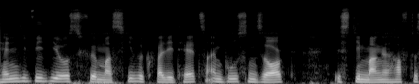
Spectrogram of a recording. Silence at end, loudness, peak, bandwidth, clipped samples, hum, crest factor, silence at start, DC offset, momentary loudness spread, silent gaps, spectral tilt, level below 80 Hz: 0 s; -23 LUFS; -4 dBFS; 14 kHz; under 0.1%; none; 18 dB; 0 s; under 0.1%; 7 LU; none; -8 dB/octave; -46 dBFS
